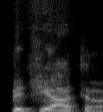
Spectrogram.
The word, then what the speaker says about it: Picciotto: Picciotto.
